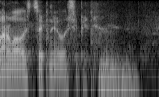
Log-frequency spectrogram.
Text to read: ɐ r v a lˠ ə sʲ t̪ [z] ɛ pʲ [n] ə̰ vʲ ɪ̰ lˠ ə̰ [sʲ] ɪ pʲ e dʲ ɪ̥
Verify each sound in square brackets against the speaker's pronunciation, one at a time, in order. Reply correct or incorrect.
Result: incorrect: s, correct, correct

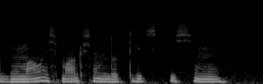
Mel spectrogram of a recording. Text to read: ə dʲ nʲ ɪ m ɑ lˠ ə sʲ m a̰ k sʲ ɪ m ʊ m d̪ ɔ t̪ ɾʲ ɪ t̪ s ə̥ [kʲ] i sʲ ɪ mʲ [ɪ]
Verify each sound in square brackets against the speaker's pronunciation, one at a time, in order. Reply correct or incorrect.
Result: incorrect: tʲ, incorrect: i

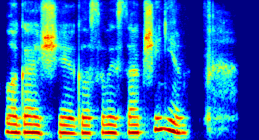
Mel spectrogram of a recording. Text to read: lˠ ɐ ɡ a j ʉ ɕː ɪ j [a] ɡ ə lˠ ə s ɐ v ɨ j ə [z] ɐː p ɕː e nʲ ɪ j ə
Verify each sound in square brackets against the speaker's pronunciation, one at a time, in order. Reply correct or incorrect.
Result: incorrect: ə, incorrect: s

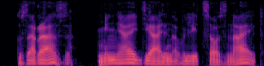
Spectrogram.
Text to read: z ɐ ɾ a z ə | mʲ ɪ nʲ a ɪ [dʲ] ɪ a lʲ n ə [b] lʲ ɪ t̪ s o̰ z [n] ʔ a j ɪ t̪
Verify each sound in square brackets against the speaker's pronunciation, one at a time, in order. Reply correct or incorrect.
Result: correct, incorrect: v, correct

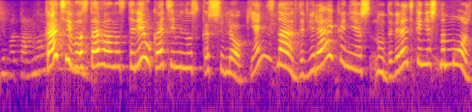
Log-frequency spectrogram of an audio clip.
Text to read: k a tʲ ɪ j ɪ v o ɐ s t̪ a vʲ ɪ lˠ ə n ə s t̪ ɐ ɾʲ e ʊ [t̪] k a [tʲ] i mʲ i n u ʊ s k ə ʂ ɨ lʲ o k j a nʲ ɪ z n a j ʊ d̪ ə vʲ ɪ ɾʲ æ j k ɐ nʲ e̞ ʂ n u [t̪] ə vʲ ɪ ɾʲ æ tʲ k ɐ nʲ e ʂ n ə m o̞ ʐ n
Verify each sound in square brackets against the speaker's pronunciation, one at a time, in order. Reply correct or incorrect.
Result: incorrect: none, correct, incorrect: d̪

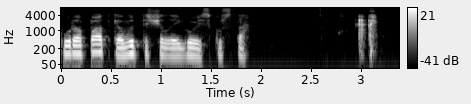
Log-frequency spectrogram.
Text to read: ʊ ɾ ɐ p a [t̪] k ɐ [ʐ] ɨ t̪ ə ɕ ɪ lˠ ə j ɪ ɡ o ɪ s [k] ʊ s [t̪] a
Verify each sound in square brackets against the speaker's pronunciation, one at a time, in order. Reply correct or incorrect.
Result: correct, incorrect: v, correct, correct

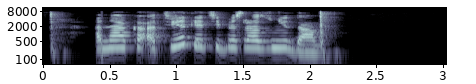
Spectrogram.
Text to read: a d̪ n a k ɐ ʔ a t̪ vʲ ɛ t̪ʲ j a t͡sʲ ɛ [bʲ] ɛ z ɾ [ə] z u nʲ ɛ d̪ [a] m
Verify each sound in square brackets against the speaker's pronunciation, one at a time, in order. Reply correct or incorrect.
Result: correct, incorrect: a, correct

